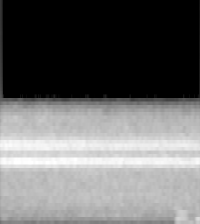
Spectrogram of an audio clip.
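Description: A dense chorus of rainforest insects, a steady high-pitched drone in several close bands that does not let up.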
